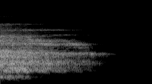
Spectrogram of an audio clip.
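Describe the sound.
One big, deep breath in during a calm guided reflection: a soft, airy rush that starts fairly strong, tapers off over about a second and gives way to silence.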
